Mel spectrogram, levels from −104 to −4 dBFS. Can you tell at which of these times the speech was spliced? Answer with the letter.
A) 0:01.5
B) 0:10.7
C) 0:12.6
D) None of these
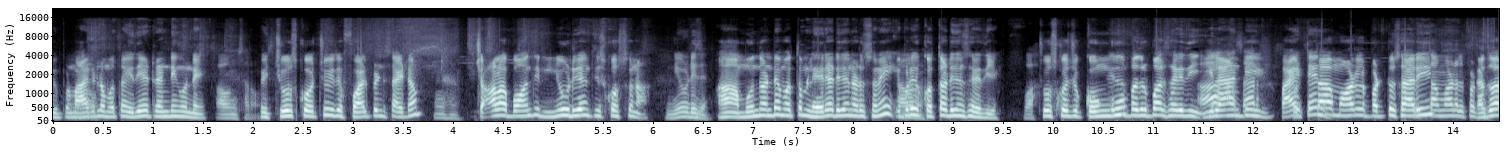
B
